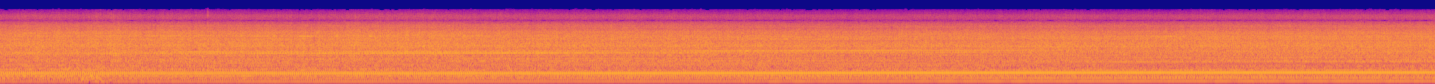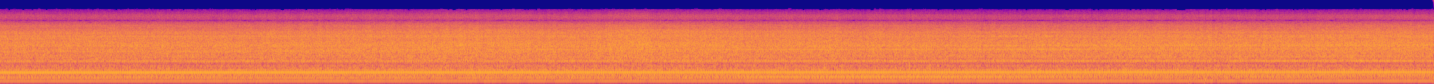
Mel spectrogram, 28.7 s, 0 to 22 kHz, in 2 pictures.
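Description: Yamaha FJR1300's inline-four engine running steadily at cruise, its pitch creeping slowly upward as the bike gathers speed, over a steady rush of road and wind noise.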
